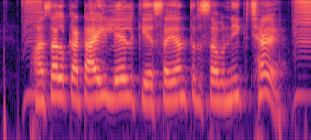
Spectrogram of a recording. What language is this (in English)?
Maithili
